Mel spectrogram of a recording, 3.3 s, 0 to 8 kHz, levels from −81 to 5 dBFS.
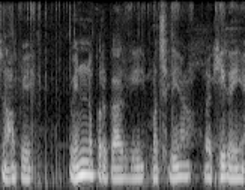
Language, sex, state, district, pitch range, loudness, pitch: Hindi, male, Haryana, Charkhi Dadri, 120-140 Hz, -17 LUFS, 125 Hz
